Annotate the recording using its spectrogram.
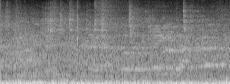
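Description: Unsteady low rumble typical of wind buffeting the microphone, under faint voices in the background.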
